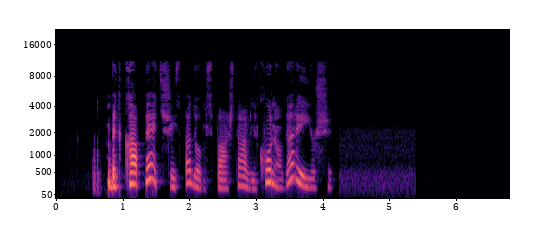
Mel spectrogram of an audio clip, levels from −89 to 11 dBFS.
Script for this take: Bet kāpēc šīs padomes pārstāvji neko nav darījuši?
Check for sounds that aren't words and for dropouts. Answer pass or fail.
pass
